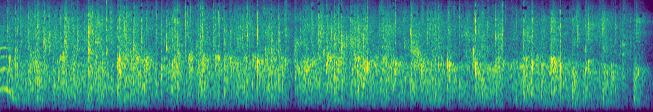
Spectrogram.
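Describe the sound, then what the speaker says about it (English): Audience at a city council meeting in Universal City, Texas gives a dense, steady round of applause for a student robotics team, sustained and fairly close before tapering off at the end. "Ladies and gentlemen, a round of applause for Team Spicy Ketchup."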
